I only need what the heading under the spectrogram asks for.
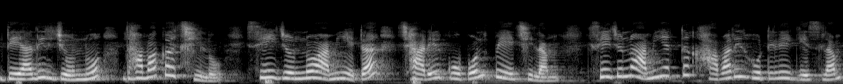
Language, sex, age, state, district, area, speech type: Bengali, female, 45-60, West Bengal, Nadia, rural, spontaneous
